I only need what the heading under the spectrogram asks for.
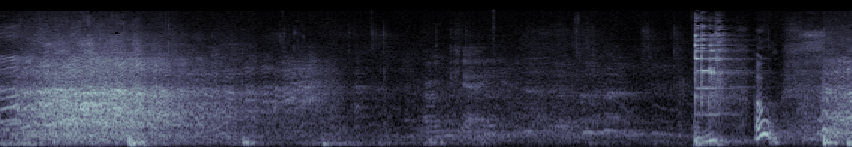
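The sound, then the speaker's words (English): Crockery and cutlery clink as they come out of a large box marked fragile: a couple of sharp, bright clinks arrive near the end, after laughter and chatter. “And she's now bringing out crockery and cutlery.”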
